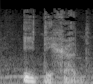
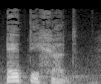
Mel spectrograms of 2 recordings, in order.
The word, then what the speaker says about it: Etihad: Citiram: ljubazno vas molimo da primite k znanju da bi ime brenda Etihad Airways trebalo izgovarati kao Etihad, na način kako se izgovara i na engleskom, arapskom i srpskom jeziku.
